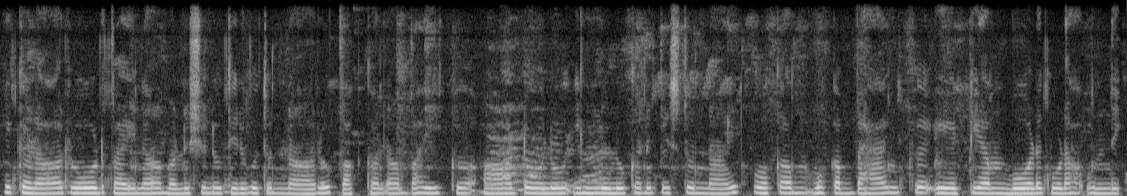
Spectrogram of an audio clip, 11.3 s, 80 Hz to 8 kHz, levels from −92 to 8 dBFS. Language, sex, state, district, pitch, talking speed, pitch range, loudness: Telugu, female, Andhra Pradesh, Anantapur, 205 Hz, 85 wpm, 200-210 Hz, -15 LUFS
